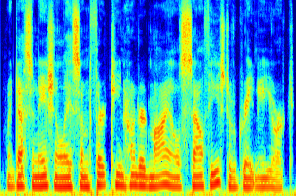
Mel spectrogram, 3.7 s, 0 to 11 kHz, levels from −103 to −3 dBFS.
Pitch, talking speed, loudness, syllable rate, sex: 115 Hz, 195 wpm, -20 LUFS, 5.4 syllables/s, male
